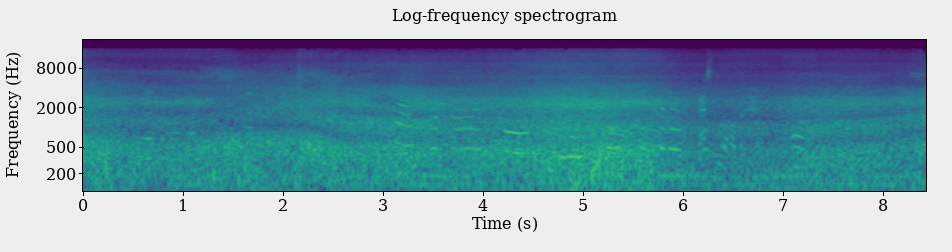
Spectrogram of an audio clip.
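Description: Small waves breaking and washing up onto a sandy beach: a continuous rush of surf that swells and eases as the waves come in.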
